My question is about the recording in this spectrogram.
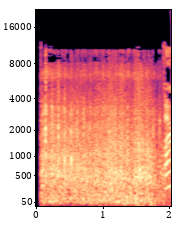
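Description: Huey-type (Bell UH-1) helicopter sitting on the ground with its two-bladed main rotor turning, a loud, steady, fast chopping beat over engine noise.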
